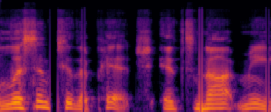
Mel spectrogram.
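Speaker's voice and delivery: ordinary talk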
